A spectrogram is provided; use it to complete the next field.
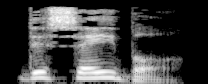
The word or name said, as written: disable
